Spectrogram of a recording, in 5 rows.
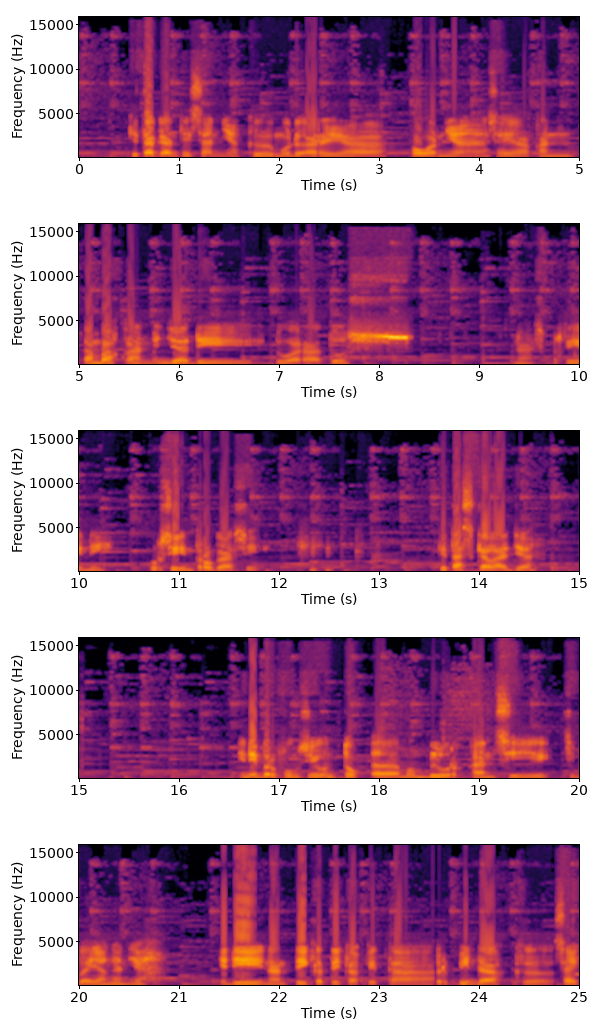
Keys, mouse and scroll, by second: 1.6 click, 3.3-9.2 drag, 8.0 0, 9.6 alt+shift+middle click, 13.6 s, 22.5-22.8 alt+shift+middle drag, 23.9 click, 24.5-25.0 drag.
